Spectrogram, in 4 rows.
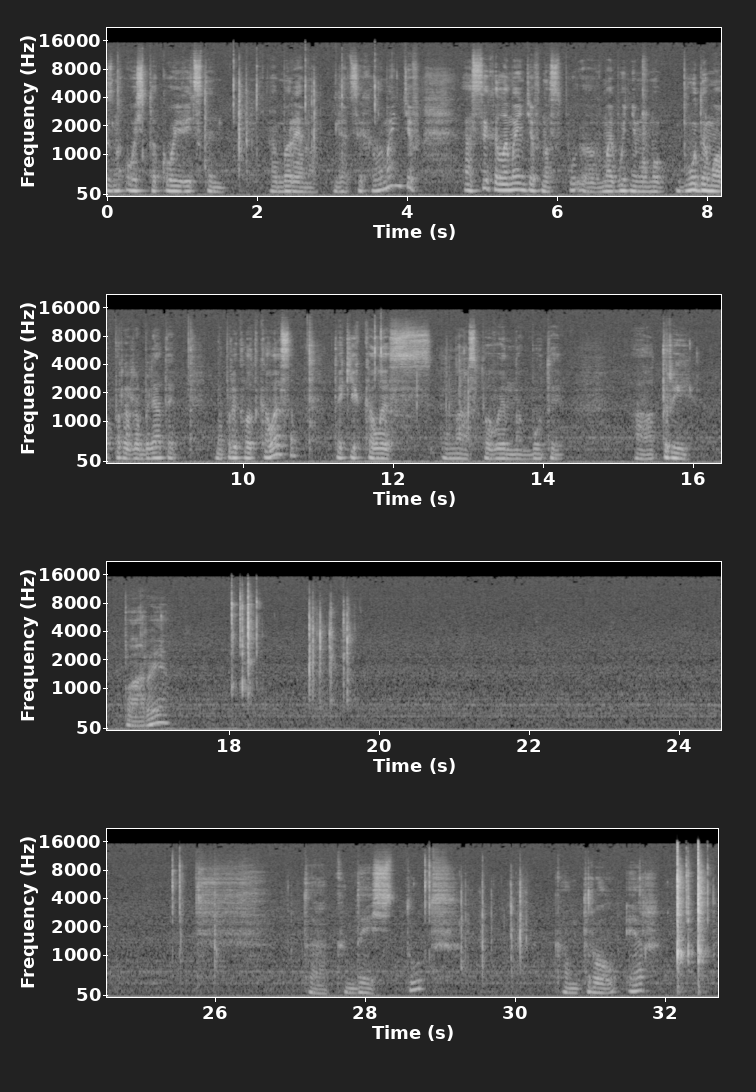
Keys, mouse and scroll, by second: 0.5-6.3 middle drag, 11.7 click, 12.9 ctrl+r, 19.2 s, 28.8 click, 29.9 ctrl+r.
